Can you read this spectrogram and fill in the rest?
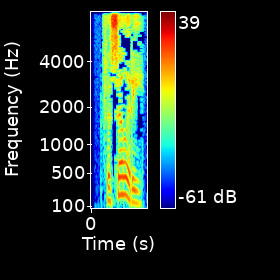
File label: "Facility", English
